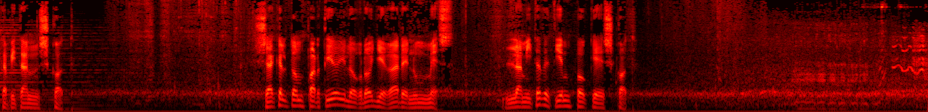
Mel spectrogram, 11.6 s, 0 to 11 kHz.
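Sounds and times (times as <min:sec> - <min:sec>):
speech: 0:00.0 - 0:01.0, 0:03.2 - 0:05.7, 0:06.3 - 0:08.0
horse whinnying: 0:09.9 - 0:11.6.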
